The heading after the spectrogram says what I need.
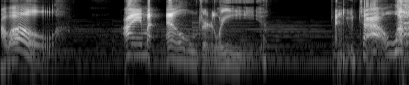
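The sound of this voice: A croaky, fairly high put-on character voice speaks at a very slow pace. Clear music plays in the background.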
